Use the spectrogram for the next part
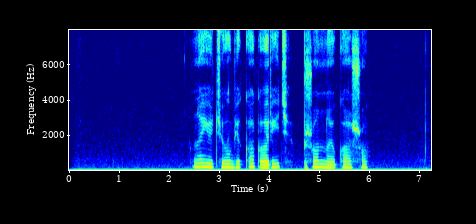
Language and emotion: Russian, sad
